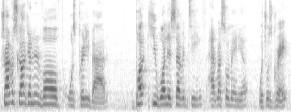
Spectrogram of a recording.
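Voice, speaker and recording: Young guy host, high pitched, congested voice, earnest rambling stream chat. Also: moderate pace. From Canada. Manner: earnest, rambling, many fillers. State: stuffed up. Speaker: wrestling channel host. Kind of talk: casual live-stream chat.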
